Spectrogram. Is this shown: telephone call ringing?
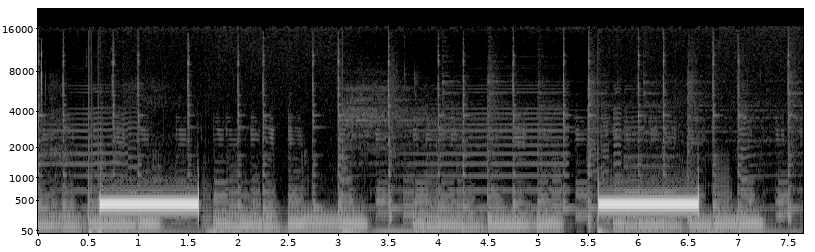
yes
